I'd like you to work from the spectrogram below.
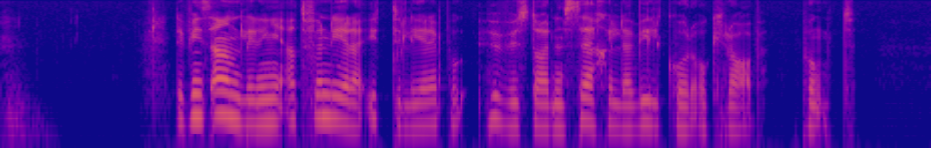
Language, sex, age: Swedish, female, 27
